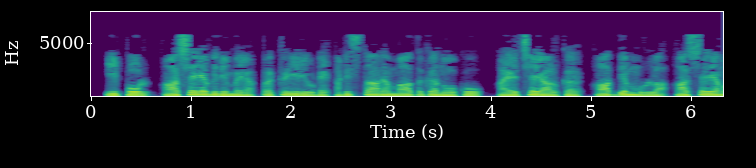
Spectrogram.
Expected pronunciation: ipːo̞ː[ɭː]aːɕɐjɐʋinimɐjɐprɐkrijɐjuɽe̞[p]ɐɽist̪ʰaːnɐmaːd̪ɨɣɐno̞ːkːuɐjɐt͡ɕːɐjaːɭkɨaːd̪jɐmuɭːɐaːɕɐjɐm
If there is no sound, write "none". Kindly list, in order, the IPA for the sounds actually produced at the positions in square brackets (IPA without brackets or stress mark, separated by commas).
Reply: ɭ, ʔ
